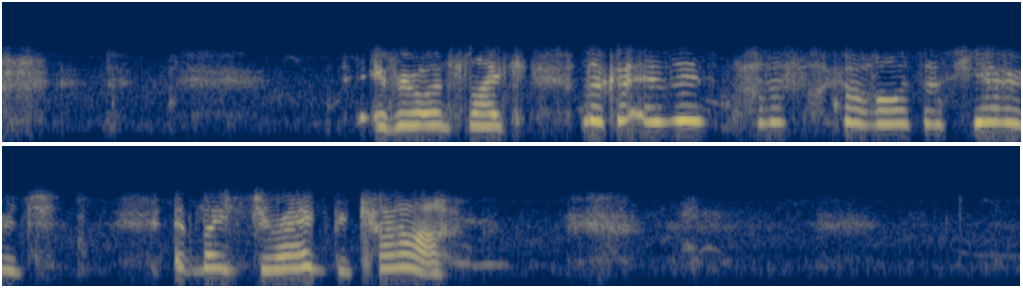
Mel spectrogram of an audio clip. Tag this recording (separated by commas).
Speech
